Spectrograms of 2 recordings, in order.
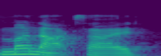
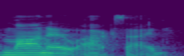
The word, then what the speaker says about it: monoxide: So we drop the O at the end of the prefix and simply call this monoxide instead of mono oxide.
